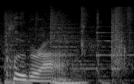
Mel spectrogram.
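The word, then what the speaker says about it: Plugrá: She's teaming up with Plugara.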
